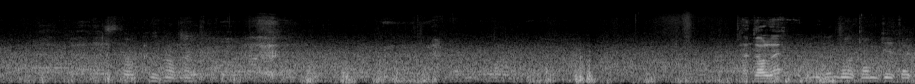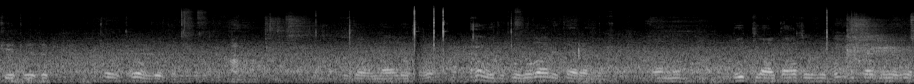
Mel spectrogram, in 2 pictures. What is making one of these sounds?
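Adult men talk casually nearby, among a murmur of other voices.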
